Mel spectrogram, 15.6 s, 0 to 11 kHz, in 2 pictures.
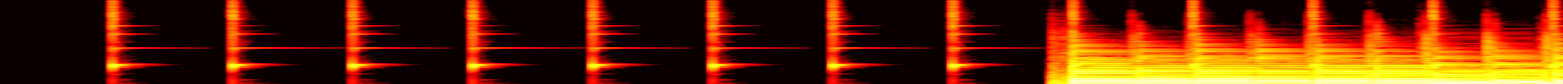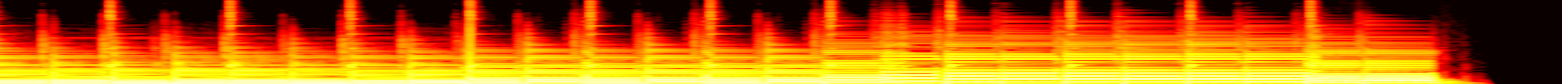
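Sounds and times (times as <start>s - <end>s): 
guitar down-picking practice phrase: 5.3s - 15.2s.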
